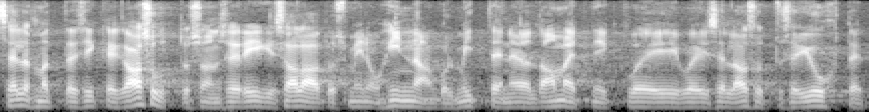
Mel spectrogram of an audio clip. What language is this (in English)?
Estonian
